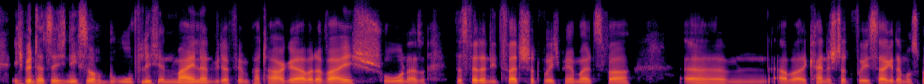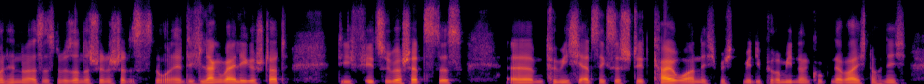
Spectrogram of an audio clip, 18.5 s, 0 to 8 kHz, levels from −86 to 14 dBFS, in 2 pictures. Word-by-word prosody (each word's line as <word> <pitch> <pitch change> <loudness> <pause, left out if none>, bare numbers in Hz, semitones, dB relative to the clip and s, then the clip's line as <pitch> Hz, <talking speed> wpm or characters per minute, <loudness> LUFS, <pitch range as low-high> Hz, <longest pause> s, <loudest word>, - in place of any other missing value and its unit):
Ich - - -3
bin 135 +1 +7
tatsächlich 130 -2 +1
nächste 130 +1 +1
Woche 115 -1 +2
beruflich 110 +2 -4
in 105 - -3
Mailand 105 -2 +5
wieder 95 0 -1
für 90 - -6
'n 90 - -11
paar 95 - -4
Tage, 95 +3 +3
aber 95 0 +5
da 95 -1 +2
war 95 +2 +6
ich 110 -1 +1
schon. 115 +4 0
Also, 95 -1 -2 0.3
das - - -6
wär - - +7
dann 100 -1 +2
die 95 - -7
zweite - - +4
Stadt, - - -3
wo - - -2
ich 105 - -3
mehrmals 110 -1 -2
war. 115 +3 +2 0.5
Ähm, 95 -1 -2
aber 90 +1 +1
keine 100 -1 0
Stadt, - - -1
wo 100 - -2
ich 95 -1 -1
sage, 95 +1 +4
da 95 - -1
muss 105 +1 -7
man 95 -1 -4
hin 100 0 -6
oder 90 -2 -1
es 90 - -5
ist 95 0 -9
'ne - - -8
besonders 95 0 -3
schöne 105 -1 -4
Stadt. - - -3
Es - - -6
ist - - -13
'ne - - -5
unendlich 95 0 -5
langweilige 120 +3 +4
Stadt, 125 +1 0 0.5
die 95 0 -7
viel 110 +2 -5
zu - - -3
überschätzt 105 +4 +1
ist. 135 0 -3 0.4
Ähm, 100 +1 +1
für - - -6
mich 110 +1 -3
als - - -1
Nächstes 110 -1 -3
steht 105 -1 -5
Kairo 130 +2 +6
an. 120 - -2
Ich 105 - -9
möchte 105 - -8
mir 100 - -6
die 100 - -10
Pyramiden 105 +1 -5
angucken, 100 +1 -9
da 100 -1 0
war 100 +1 +4
ich 105 - -9
noch 100 0 -9
nicht. 100 0 -8
100 Hz, 250 wpm, -24 LUFS, 95-110 Hz, 0.5 s, bin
